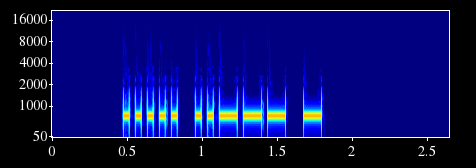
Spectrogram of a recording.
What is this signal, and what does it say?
Morse code, heard as a keyed tone, about 30 wpm, 700 Hz. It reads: 52T
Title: Common Cut Numbers - 3-Digit 30wpm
